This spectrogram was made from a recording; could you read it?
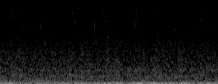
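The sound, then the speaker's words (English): Steady rain falls outside on a porch in a continuous wash of patter, with a dense low rumble underneath and no voices, fairly loud throughout. “Listen to the rain.”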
